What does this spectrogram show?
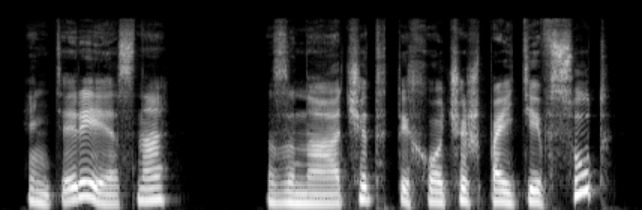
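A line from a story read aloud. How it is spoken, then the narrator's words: Calm question. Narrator (Russian): Интересуюсь спокойно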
